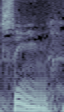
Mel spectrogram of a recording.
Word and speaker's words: SIN: That has connotations in English that are not inappropriate, but it was that's pronounced the scene in Spanish.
